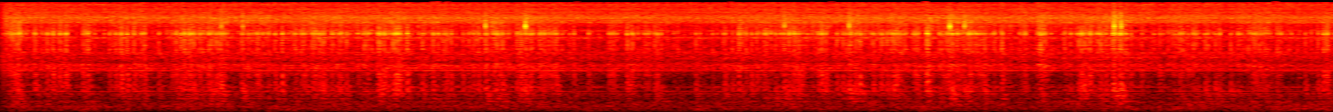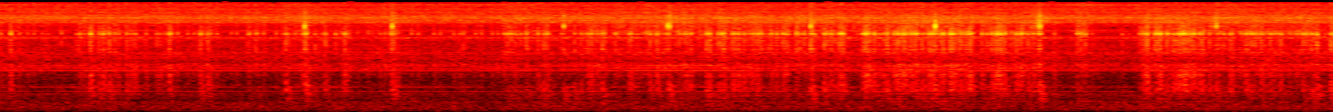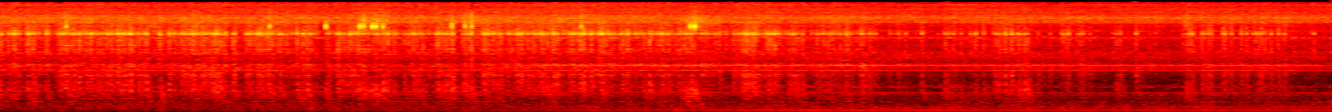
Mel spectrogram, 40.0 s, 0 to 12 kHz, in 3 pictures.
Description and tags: Recording computer harddisk with noises from computer fan. Microphone: Behringer ECM8000 -> Preamp: RME OctaMic -> RME QS
DeNoised with Izotope DeNoiser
